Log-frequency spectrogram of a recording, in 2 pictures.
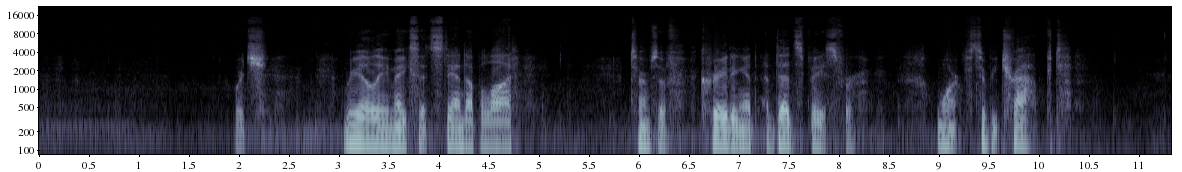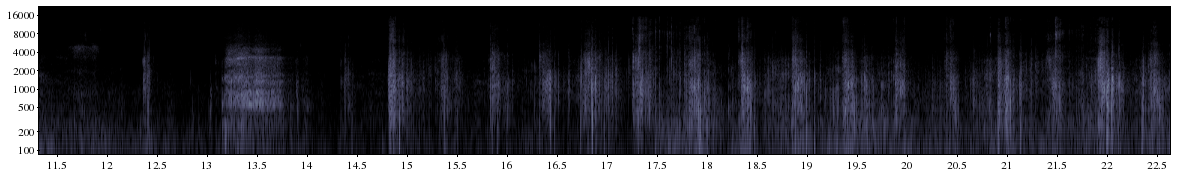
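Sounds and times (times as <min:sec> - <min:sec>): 
speech: 0:02.0 - 0:05.0, 0:06.0 - 0:08.3, 0:09.0 - 0:10.4
footsteps crunching through fresh snow over a little ice: 0:14.3 - 0:22.6.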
